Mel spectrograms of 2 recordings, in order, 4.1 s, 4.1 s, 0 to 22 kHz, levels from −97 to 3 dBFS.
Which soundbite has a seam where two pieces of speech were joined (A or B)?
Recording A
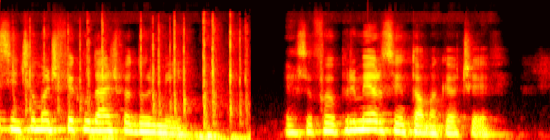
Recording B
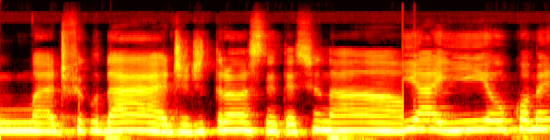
B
